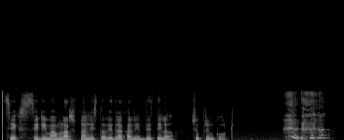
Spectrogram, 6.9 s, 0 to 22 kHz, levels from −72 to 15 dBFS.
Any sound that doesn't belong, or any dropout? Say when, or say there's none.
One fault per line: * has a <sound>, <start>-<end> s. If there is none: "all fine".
* has a dropout, 1.5-1.6 s
* has a laugh, 5.6-6.6 s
